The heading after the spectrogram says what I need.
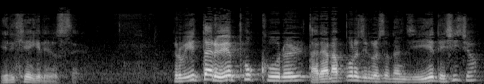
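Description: A man's voice: fairly high pitch, quick pace. A man giving a lecture to an audience, telling stories and acting out the characters' lines. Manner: lively, acts out quoted characters. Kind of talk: lecture with storytelling.

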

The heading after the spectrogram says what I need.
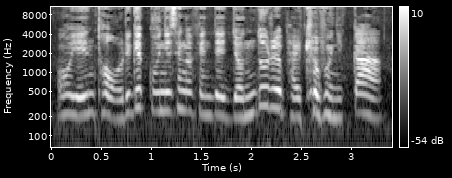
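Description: A woman's voice: fairly high pitch, fairly quick, darkish tone. Chatty woman in her thirties. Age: 30s. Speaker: panelist. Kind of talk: casual talk show banter.

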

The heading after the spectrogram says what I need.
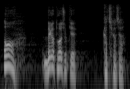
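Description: An actor playing a polite, humble transfer student in an audio drama, with a mild, earnest delivery. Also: male voice, mid-range voice, big pitch swings, normal speed, natural voice. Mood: mild, accommodating. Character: earnest, polite, humble high school transfer student, later grown lawyer.

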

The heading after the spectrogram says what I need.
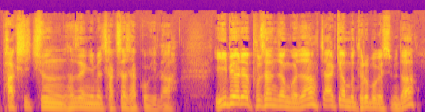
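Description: A man hosting a radio show in casual chat, with a husky voice, who reads lyrics slowly and gravely. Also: medium pitch, sing-song, no echo, studio quality. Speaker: radio host.

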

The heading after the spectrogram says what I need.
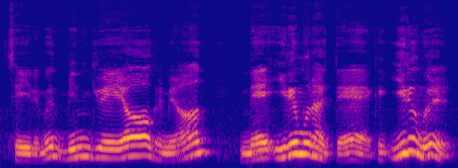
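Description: A middle-aged man with a husky, slightly breathy voice runs a relaxed English lesson. He talks slowly with a lively, swinging pitch as he drills short phrases and cheers his student on. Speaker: English teacher. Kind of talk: casual spoken English lesson.

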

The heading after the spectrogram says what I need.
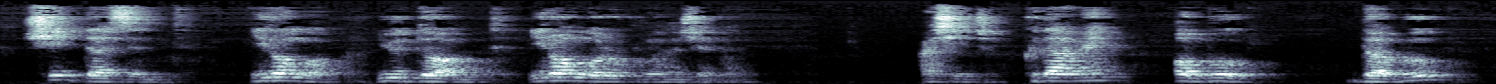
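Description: A man teaching a basic English lesson, drilling sentences slowly, repeating them and checking that viewers follow. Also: fairly high pitch, heavy reverb, distant mic. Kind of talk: online lesson.

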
